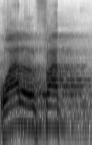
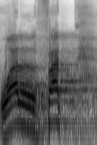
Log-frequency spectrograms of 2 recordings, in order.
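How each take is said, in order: First: It ends without an audible hissing h. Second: It ends with an audible hissing h. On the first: The speaker calls it wrong. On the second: The speaker calls it right. "Ada desisan hak di situ"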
